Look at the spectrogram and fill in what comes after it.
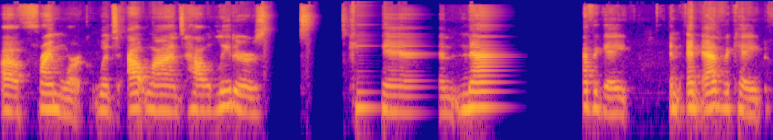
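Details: Real stuttering in an adult black woman who describes herself as a person who stutters, in a conversational interview with word repetitions; stuttering.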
